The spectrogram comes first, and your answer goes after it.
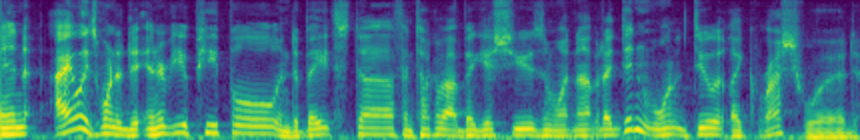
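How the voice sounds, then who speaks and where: A man's ordinary speaking voice, medium in pitch, with lively intonation, very even loudness and a fairly quick pace. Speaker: radio host and podcaster. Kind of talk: interview.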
